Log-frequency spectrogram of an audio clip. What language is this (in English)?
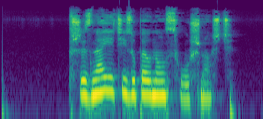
Polish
